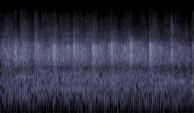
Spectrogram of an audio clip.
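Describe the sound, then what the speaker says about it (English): Conference attendees applaud airline sponsor Air Canada with a moderate round of clapping that swells and dips in soft waves, fairly distant in a large hall. "one more round of applause for our airline sponsor,"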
